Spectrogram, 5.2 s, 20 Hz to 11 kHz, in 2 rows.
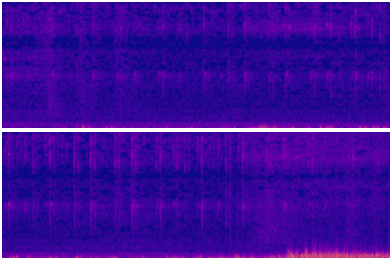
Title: Toshiba Shorai Edge (10000 BTU) indoor unit "clicking" noise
